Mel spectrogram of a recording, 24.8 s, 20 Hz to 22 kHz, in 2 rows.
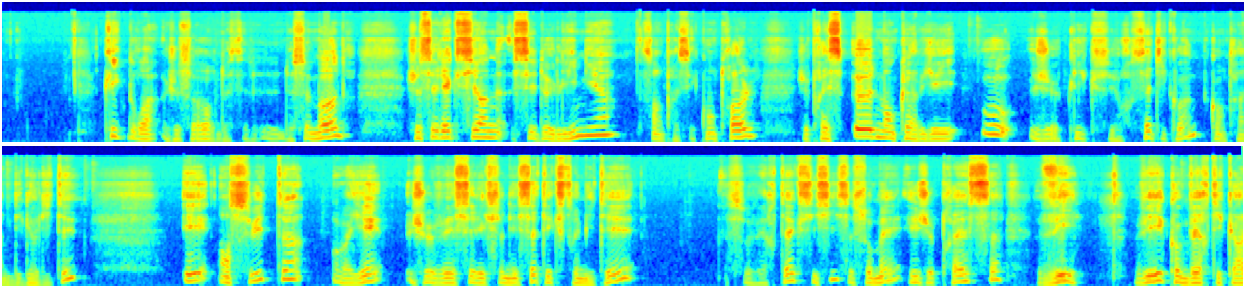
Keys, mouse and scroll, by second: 0.8 right click, 4.9 click, 6.6 click, 11.6 e, 15.8-17.1 drag, 17.2 click, 20.2 click.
